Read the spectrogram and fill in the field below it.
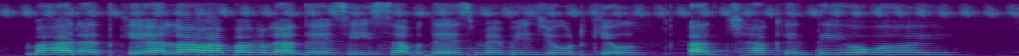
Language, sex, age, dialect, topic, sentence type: Magahi, female, 60-100, Central/Standard, banking, statement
